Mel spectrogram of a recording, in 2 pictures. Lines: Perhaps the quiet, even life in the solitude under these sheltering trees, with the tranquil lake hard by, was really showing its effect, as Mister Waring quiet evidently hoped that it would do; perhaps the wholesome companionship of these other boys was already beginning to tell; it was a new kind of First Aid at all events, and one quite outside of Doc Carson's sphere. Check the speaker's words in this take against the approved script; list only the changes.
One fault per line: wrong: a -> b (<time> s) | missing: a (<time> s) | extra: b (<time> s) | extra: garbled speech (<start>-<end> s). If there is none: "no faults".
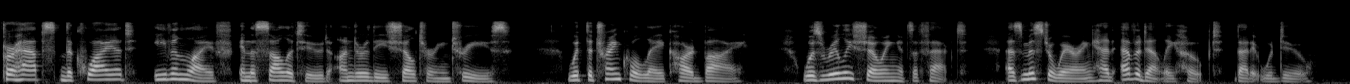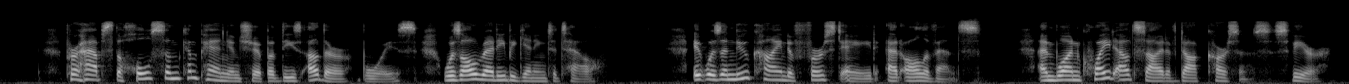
wrong: quiet -> had (10.9 s)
